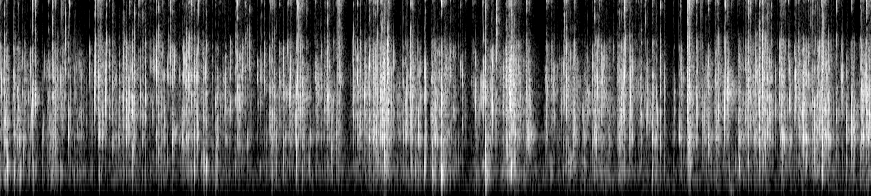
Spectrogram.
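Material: Plastic.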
